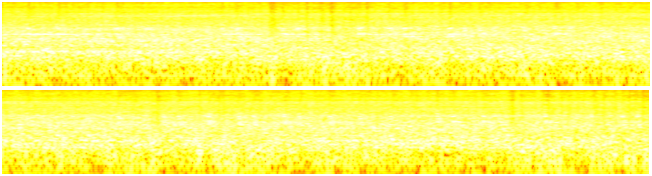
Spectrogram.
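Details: Busy, fast, light metallic ticking from the top end just after start-up on a test run, not a deep knock; suspected valvetrain, unconfirmed; ticking later barely there, valve job and carburetor repair planned next.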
